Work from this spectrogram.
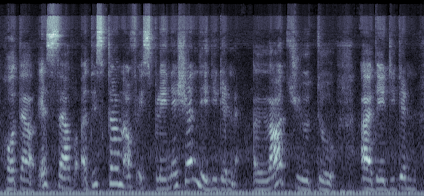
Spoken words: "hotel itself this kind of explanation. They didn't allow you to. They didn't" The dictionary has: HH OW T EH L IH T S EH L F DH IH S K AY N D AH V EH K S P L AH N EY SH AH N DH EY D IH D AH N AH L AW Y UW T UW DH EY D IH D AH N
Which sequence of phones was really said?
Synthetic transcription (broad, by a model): HH OW T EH L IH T S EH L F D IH S K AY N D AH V EH K S P L AH N EY SH AH N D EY D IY D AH N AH L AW Y UW T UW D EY D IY D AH N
